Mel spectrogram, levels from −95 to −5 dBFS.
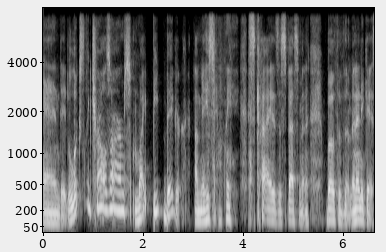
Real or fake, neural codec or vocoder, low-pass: fake; codec, 16 kHz, 16 kbps, FreqCodec, smaller model; 7.2 kHz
